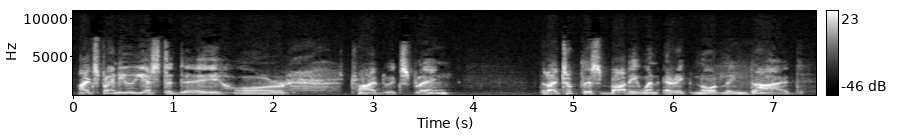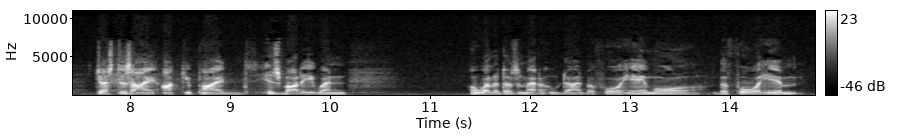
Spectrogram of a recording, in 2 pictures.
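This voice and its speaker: Raspy, bright-voiced condemned killer. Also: male voice, fairly low pitch, expressive, heavily acted, low-quality recording. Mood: knowing, assured. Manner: articulate, knowing, needling, measured pauses. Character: condemned killer claiming to be Jack the Ripper's spirit, taunting, insistent. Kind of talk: radio drama acting.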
